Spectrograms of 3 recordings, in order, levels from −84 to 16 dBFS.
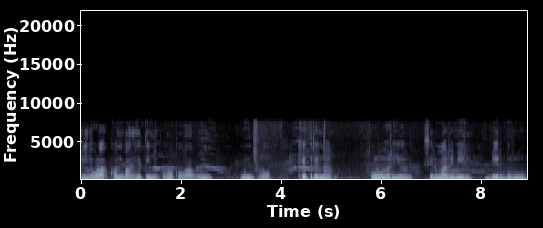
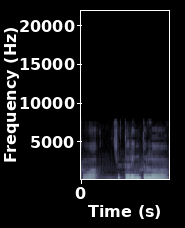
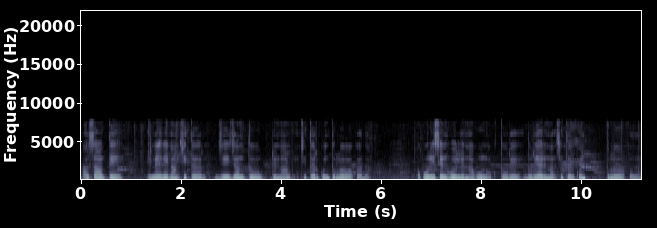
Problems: constant background noise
